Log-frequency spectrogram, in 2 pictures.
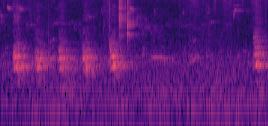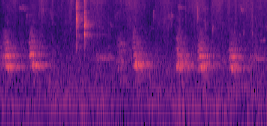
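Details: During obedience training, a Border Collie barks repeatedly in short bursts, about one bark every half second across most of the recording, with a brief pause near the middle and a couple of sharp taps.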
